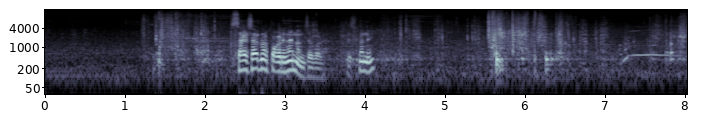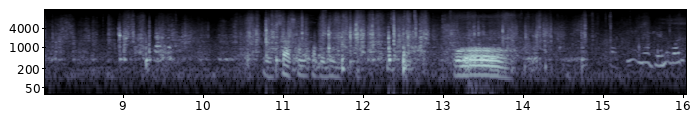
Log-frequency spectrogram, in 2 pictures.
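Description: Brief exclamations of voices over rustling, scraping and sharp knocks as a snapping turtle is handled and lifted in a plastic cooler.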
